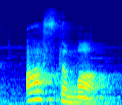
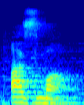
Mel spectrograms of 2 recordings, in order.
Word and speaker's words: asthma: us call it as asthama but wrong it is not asama it is called as asma the t and h is silent asma here is another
